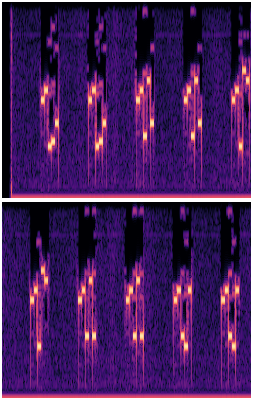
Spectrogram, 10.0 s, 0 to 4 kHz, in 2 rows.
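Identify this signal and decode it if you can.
Five-tone selective call (ZVEI), heard as quick runs of five tones, tones of about 70 ms. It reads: 89125 89125 89305 89305 89110 89110 89303 89303 89319 89319
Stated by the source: ZVEI five-tone selective call received via SDR.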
